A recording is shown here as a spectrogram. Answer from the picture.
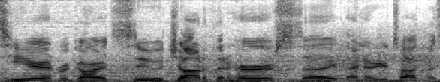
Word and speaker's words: Hurst: in regards to Jonathan Hurst. I know you're talking to Spotter. What happened? Uh yeah, looks like uh the worst uh he lost an engine. Uh, it's pronounced Hurst.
